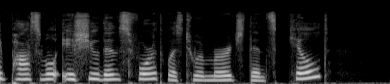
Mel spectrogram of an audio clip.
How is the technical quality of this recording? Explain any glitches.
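The technical quality of this recording is sound, with no glitches to explain.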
